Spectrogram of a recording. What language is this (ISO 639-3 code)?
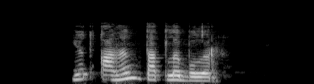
bak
